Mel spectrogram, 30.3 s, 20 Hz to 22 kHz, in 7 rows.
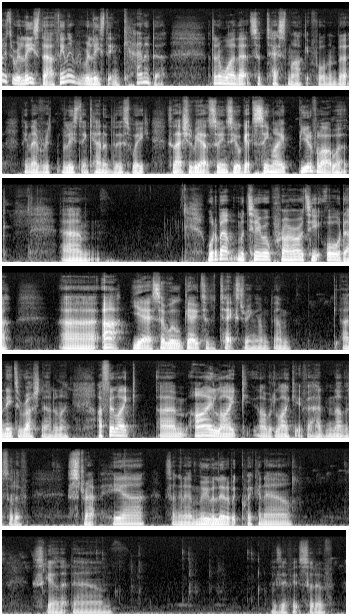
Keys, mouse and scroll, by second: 16.4-18.2 middle drag, 18.2-18.6 scroll up 2, 20.4 click, 21.4 shift+d, 22.9 r, 30.0-30.3 middle drag.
